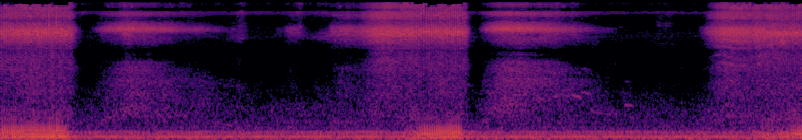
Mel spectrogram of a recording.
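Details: Female French Bulldog puppy Solaimy snoring in her sleep, short harsh snorts near the start, at about four seconds and again at the end, with long quiet breaths between over a faint steady hum.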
